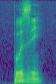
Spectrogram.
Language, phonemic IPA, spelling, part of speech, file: French, /po.ze/, poser, verb, Fr-poser.ogg
- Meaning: 1. to stop carrying, to put down (something or somebody) 2. to ask or pose (a question) 3. to land (a plane) 4. to lay, place 5. to install, fit 6. to relax, settle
